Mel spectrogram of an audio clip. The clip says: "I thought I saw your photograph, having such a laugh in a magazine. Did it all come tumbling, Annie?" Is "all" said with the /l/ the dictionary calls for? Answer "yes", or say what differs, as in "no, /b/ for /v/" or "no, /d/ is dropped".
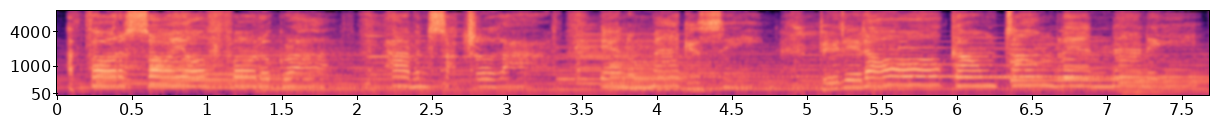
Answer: yes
